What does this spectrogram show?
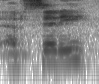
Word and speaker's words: Abcde: for you who don't know who Pupcake is, they're a supposed pit bull service dog for a little girl named Absidy, which is spelled ABCDE, which I think is absolutely horrible of the parents to do.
